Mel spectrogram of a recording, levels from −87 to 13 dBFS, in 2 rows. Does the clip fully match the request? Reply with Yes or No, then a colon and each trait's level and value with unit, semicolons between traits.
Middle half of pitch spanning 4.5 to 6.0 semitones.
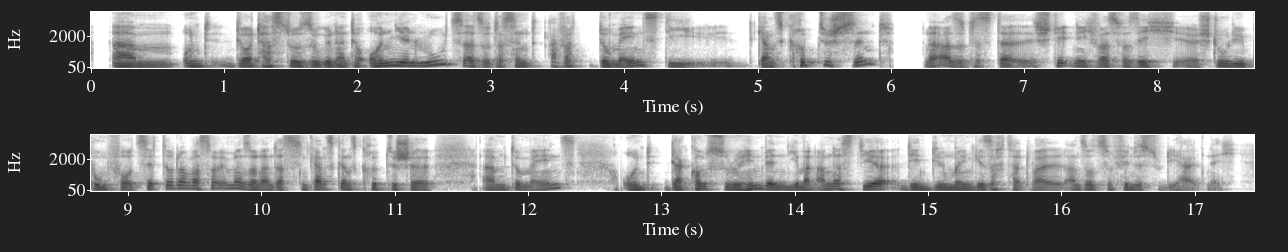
No: average, 2.8 semitones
